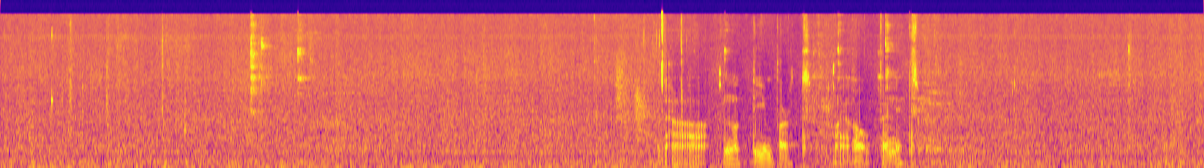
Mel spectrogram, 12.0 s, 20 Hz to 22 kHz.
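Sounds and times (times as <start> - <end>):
room hiss and hum: 0.0 - 12.0.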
